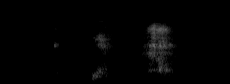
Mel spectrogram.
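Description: A person sneezes, a short catch of breath followed by two quick, faint, breathy bursts, the second fuller, in an otherwise silent room.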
